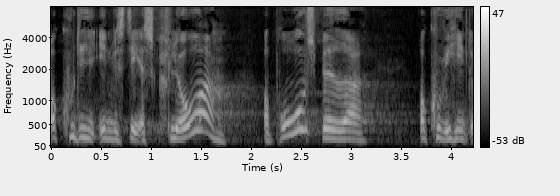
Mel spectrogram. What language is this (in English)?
Danish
